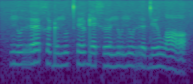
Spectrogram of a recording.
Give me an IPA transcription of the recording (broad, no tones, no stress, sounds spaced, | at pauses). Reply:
n u r œ x ɵ ɖ ɵ n̪ u t̪ʰ ø ɖ ɛ x ɵ n u n u r ɵ d ø w ɑ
